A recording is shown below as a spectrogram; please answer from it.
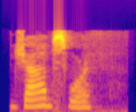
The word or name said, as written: jobsworth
